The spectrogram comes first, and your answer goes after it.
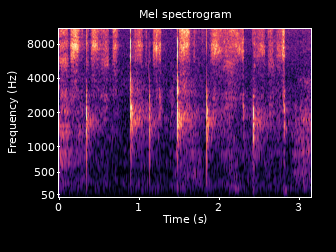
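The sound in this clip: An equation is written by hand on a board in a series of short, sharp tapping and scraping strokes. They come in an irregular rhythm, fairly faint, with no talk over them.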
